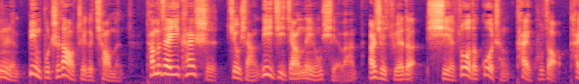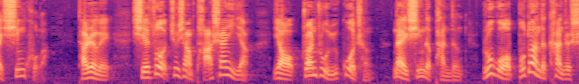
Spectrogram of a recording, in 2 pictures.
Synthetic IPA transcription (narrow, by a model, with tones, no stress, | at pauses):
i˥ŋɻə˧˥npi˥˧ŋpu˥˩ʈ͡ʂɻ̩˥t̪ɑ˥˧ʊʈ͡ʂɤ˥˩ɡə˩t͡ɕʰjɑ˥˩ʊmə̰˧˥n | t̪ʰa˥mə˨nt͡sa˥˧ɪi˥˩kʰa˥ɪʂɻ̩˨˩˦t͡ɕjo˥˩ʊɕjɑ̰˨˩ŋli˥˧t͡ɕi˥˩t͡ɕjɑ˥ŋne˥˩ɪɻʊ˧˥ŋɕjɛ̰˨˩wa̰˧˥nə˞˧˥t͡ɕʰjɛ˨˩t͡ɕɥɛ˧˥d̪ə˧ɕjɛ˨˩t͡swɔ˥˩d̪ə˩kwɔ˥˩ʈ͡ʂʰɤ˧˥ŋt̪ʰa˥˩ɪkʰu˥t͡sɑ̰˥˩ʊt̪ʰa˥˩ɪɕi˥nkʰu˨˩lʔə̰˦ | t̪ʰa˥ɻə˥˩nwe˧˥ɪ | ɕjɛ˨˩t͡swɔ˥˧t͡ɕjo˥˧ʊɕjɑ˥˩ŋpʰa̰˧˥ʂa˥ni˧˥jɑ̰˥˩ŋ | jɑ˥˩ʊʈ͡ʂwa˥nʈ͡ʂu˥˩y˧˥kwɔ˥˩ʈ͡ʂʰɤ̰˧˥ŋ | na˥˩ɪɕi˥nd̪ə˨pʰa˥˩nt̪ɤ˥ŋ | ɻu˧˥kwɔ˨˩pu˧˥t̪wa˥˩nd̪ə˩kʰa˥˩nʈ͡ʂə˩ʂ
